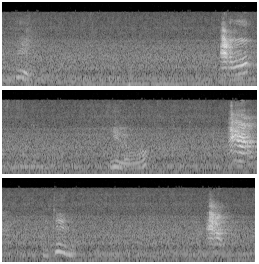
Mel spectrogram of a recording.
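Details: A pet Alexandrine parakeet talks, with short, harsh, rising and falling bursts of mimicked speech-like tones about every two seconds, while a person talks to it and offers food, over low household background noise.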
